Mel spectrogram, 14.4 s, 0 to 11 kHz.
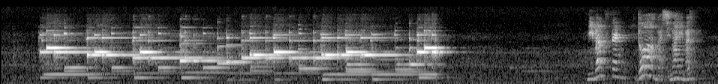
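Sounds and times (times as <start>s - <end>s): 
railway station departure bell: 0.8s - 9.4s.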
